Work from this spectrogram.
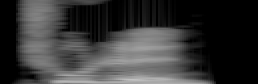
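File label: "出任" Mandarin Chinese; chinese-flashcards; hsk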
